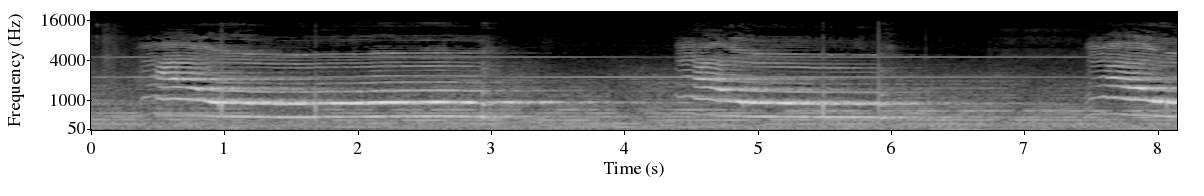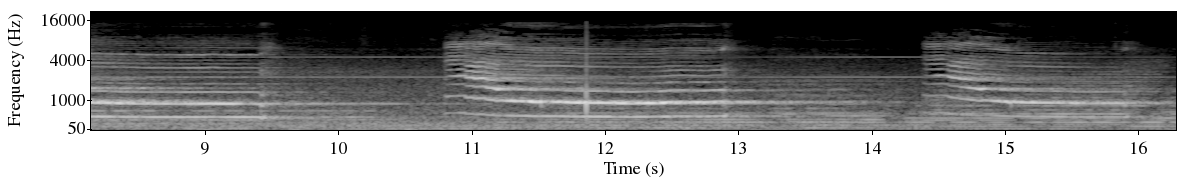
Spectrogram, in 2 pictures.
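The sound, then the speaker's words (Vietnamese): A cat meows mournfully at night with five long, drawn-out wails spaced a few seconds apart. Each cry is fairly faint and falls slightly in pitch toward its end. “Từ đâu đây vọng lên một tiếng mèo kêu, nghe thảm thiết trong đêm tối.”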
